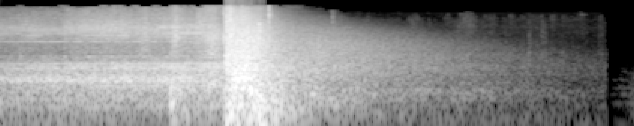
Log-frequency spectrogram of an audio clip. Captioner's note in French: coup de feu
